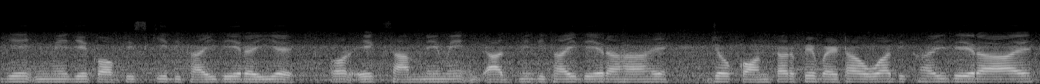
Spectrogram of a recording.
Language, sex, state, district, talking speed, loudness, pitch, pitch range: Hindi, male, Maharashtra, Nagpur, 160 wpm, -23 LUFS, 125 Hz, 120-130 Hz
